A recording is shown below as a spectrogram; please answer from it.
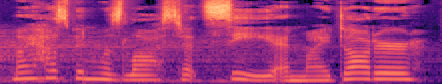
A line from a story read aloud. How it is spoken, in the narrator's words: Laura's face looked blank as she responded in a faraway voice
